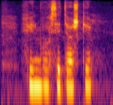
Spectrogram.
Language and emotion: Russian, neutral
